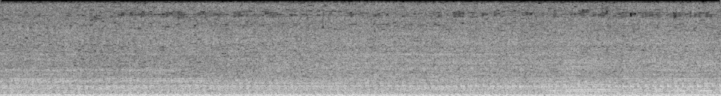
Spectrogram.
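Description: One of two generators runs at a work site, a loud, continuous engine drone with a fast, even pulsing throb and no pauses from start to finish.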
